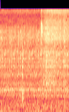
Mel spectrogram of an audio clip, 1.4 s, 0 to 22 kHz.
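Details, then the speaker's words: Honda Accord V6 misfiring at idle; steady airy hiss as air is sucked through an intake vacuum leak found by pouring water, the leak causing coil faults and misfire. "इधर हवा leak कर रहा है। इसका मतलब है इधर हवा लीक है।"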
